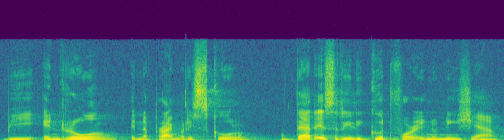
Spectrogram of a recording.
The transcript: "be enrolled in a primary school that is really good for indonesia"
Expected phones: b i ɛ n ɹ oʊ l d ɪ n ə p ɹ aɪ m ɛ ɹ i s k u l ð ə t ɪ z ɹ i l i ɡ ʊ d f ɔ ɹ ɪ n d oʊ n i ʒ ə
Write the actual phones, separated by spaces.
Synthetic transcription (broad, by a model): b i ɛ n ɹ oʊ l ɪ n ə p ɹ aɪ m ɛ ɹ i s k u l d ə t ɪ s ɹ i l i ɡ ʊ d f ɔ ɹ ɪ n d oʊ n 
